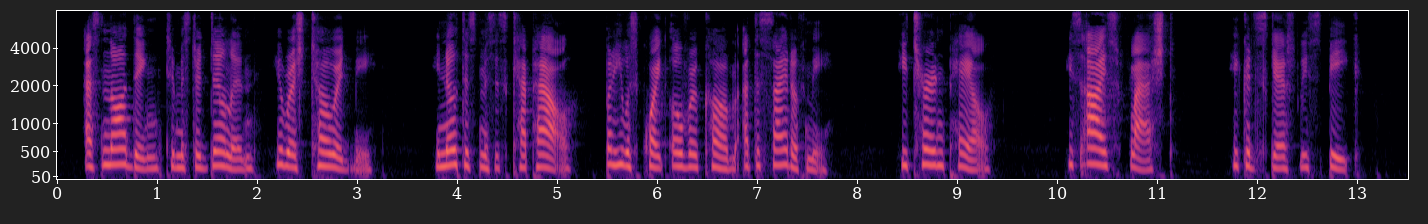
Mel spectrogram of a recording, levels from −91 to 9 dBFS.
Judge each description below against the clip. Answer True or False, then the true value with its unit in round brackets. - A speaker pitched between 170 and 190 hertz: False (225 Hz)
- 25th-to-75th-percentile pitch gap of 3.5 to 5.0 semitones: True (3.8 semitones)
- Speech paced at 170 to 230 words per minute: False (150 wpm)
